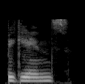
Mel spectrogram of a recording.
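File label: "beguines", en, uk British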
